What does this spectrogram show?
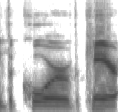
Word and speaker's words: Vaquer: Stephanie Vaquer, I always say it wrong. You got it. Second time's a charm. Second time. Yeah, Vaquer.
